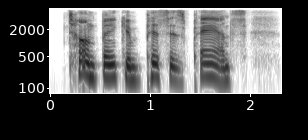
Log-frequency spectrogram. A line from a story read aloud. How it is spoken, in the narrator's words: said Eve, fighting a laugh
